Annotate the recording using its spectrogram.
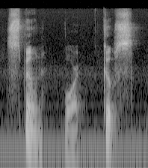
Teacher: this sound was kicked up one bit in the vocalic triangle and became u, as in spoon or goose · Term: central back vowel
